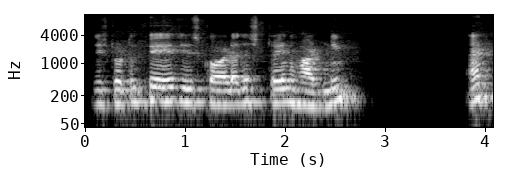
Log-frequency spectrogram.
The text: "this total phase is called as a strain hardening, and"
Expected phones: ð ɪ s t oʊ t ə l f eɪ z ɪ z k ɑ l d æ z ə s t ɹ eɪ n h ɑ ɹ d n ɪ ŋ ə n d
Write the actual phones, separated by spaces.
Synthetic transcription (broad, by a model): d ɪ s t oʊ t ə l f eɪ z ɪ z k ɑ l d æ z ə s t ɹ eɪ n h ɑ ɹ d n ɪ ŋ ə n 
